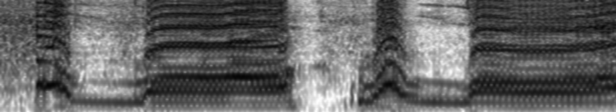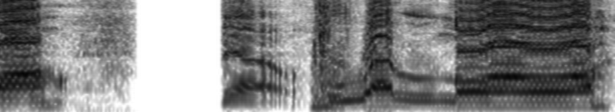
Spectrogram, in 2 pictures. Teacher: Selanjutnya tufakhimul arabul lama biijma'in min lafdhil jalalah wa dzikra subiqa bi fathatin aw bi dhammah. Orang Arab mentafhimkan lam pada lafaz jalalah secara ijma' kesepakatan jika sebelum lafzul jalalah fathah atau dhammah.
